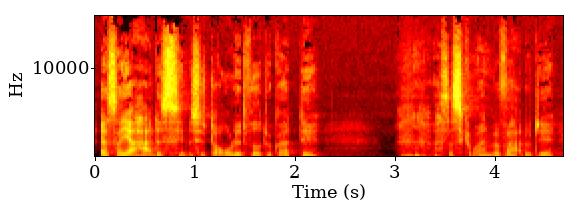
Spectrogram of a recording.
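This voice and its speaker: Sex: woman. Style: halting personal storytelling. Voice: gravelly, flat. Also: mid-range voice. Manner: soft, halting, emotional retelling. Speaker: interview guest.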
